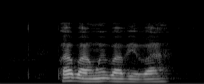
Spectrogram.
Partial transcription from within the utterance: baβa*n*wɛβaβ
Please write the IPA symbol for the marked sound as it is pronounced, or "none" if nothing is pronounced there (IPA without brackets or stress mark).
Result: ŋ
